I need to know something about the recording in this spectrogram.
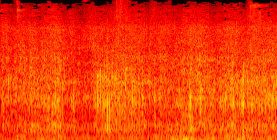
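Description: Surly Ice Cream Truck fat bike's big tyres rolling and crunching over loose gravel and rock on a climb. It is a steady rough noise with a few faint knocks from stones and the bike.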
